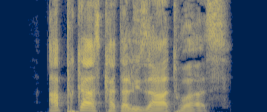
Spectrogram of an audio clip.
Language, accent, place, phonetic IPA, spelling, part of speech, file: German, Germany, Berlin, [ˈapɡaːskatalyˌzaːtoːɐ̯s], Abgaskatalysators, noun, De-Abgaskatalysators.ogg
- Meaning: genitive singular of Abgaskatalysator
